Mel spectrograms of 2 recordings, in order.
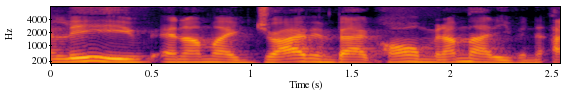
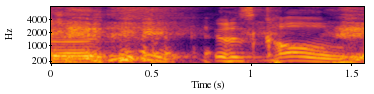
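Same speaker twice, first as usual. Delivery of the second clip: a little louder and higher, laughing while he tells it; 5 semitones higher, 4 dB louder, much slower than usual. Real, not acted. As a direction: laugh the words out slowly.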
